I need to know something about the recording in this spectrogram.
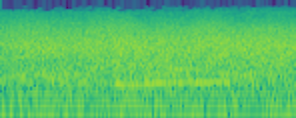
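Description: Steady wash of background noise in a large, busy indoor hall, with a faint drawn-out voice about halfway through.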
